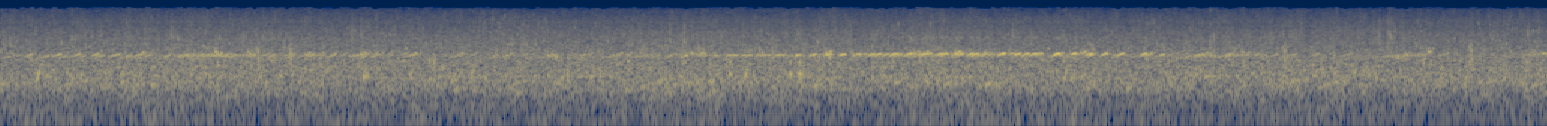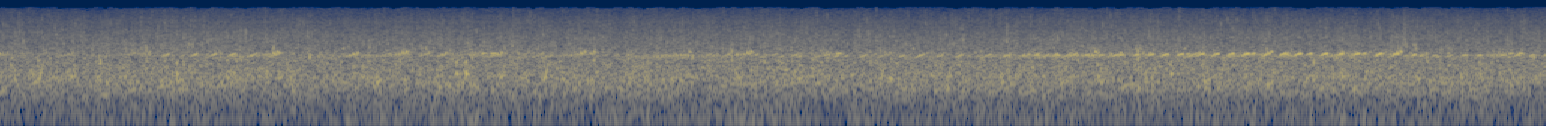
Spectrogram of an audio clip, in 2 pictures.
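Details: Kajika frogs calling in a stream: clear, bird-like trilled notes in long rapid pulsed series around a steady high pitch, swelling near the fifth and fourteenth seconds, over a constant broadband rush of flowing water.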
